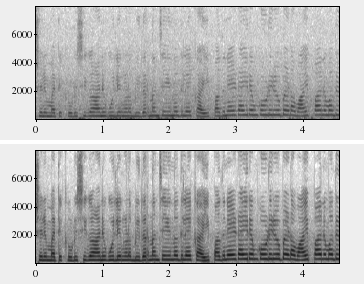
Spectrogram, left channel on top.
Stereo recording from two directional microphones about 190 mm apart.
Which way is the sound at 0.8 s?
40° right (ahead or behind).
